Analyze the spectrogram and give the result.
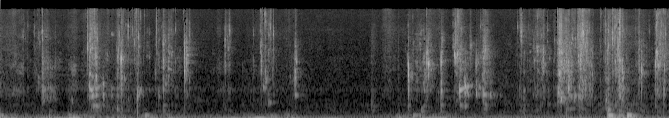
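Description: A clear plastic water bottle with a gray cap, partly filled with water, is held up, tilted and shaken so the water sloshes inside. The result is a run of wet, gurgling sloshes and bright dripping splashes over a low, muffled rumble, swelling and fading with the movement and peaking in a louder slosh near the end.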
